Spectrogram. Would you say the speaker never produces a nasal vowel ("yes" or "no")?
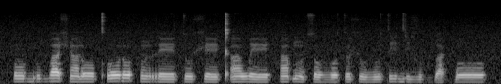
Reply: no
